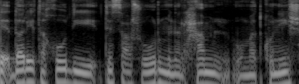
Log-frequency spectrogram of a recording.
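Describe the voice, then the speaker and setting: A man with an Egyptian accent speaks in a dark, mellow tone at a fairly low pitch. His pace is moderate and his intonation fairly even, in a very clean recording with a silent background. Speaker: podcast co-host. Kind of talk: casual chat.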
